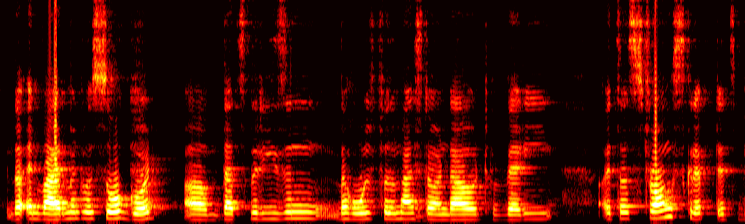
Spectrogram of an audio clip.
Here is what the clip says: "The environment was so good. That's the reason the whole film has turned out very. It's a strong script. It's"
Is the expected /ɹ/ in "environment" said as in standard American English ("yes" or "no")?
yes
